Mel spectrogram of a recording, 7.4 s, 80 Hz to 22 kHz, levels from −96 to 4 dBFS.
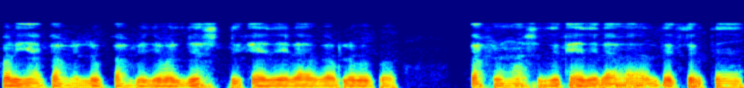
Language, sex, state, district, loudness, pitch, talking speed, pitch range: Hindi, male, Bihar, Araria, -17 LUFS, 90 Hz, 175 wpm, 90-95 Hz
